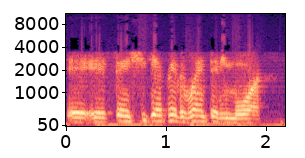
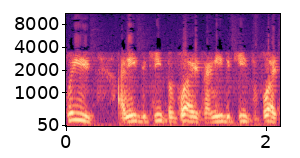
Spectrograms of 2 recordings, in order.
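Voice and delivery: mock pleading, begging tone. Recounting what a co-tenant on the lease said to the speaker, mock begging. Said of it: "She was begging".

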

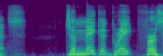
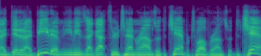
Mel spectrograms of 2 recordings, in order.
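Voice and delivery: normal talking voice

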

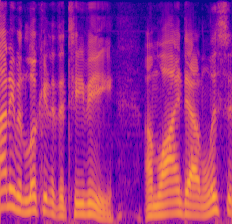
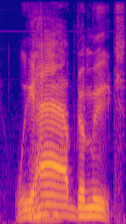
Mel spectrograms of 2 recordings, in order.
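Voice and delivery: put-on commercial voice-over announcer voice; 2 semitones lower than usual. Quoting the Arby's commercial line: Ving Rhames voice. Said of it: "Vin Rhames is the Arby's meat guy".

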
